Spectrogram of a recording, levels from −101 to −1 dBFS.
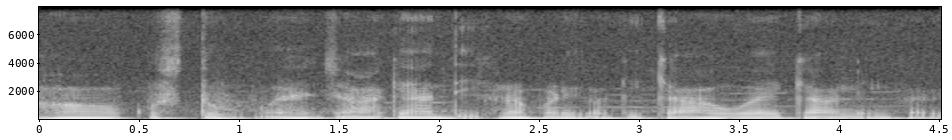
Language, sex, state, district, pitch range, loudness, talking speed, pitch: Hindi, male, Chhattisgarh, Jashpur, 95-100 Hz, -16 LUFS, 225 wpm, 95 Hz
